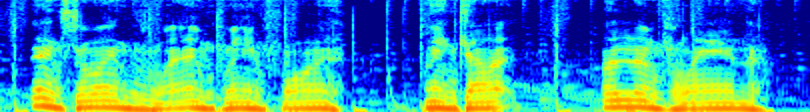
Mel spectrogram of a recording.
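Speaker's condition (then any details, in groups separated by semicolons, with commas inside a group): ALS; stem cell treatment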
